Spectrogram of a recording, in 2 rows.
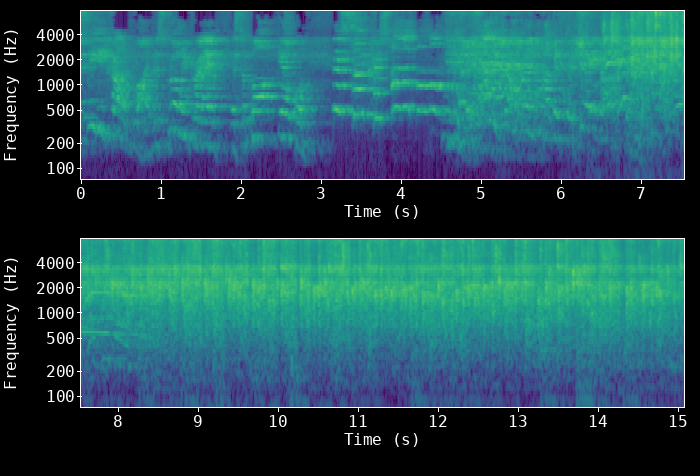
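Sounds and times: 
speech: 0.0s - 7.2s
laughter: 4.0s - 8.4s
audience applause: 6.2s - 15.0s.

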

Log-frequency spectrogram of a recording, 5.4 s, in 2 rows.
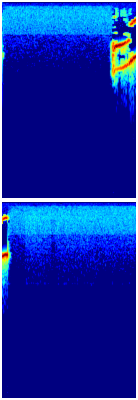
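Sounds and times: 
canary rolling trill song: 2.2s - 2.8s.

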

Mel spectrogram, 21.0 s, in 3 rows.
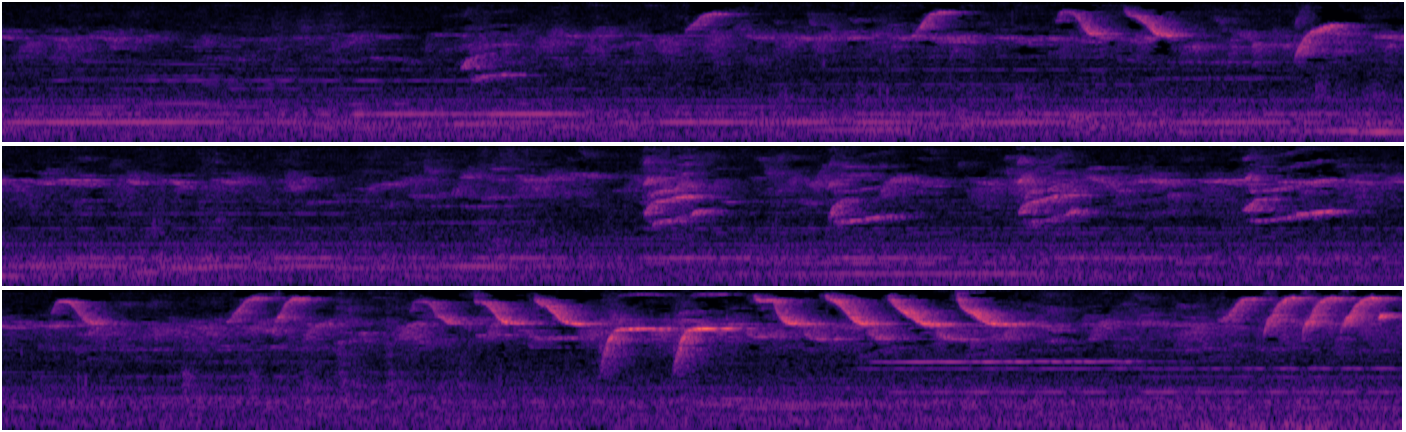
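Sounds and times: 
Spanish Timbrado canary singing long rolling song: 0.0s - 21.0s.

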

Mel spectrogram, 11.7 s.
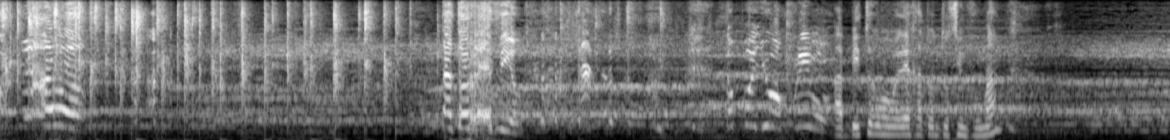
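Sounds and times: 
hand clapping: 0.0s - 4.7s, 5.4s - 6.8s
laughter: 1.1s - 2.4s, 4.9s - 7.1s
speech: 4.6s - 5.4s, 7.8s - 10.2s.

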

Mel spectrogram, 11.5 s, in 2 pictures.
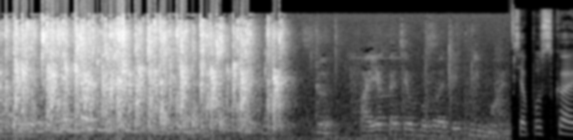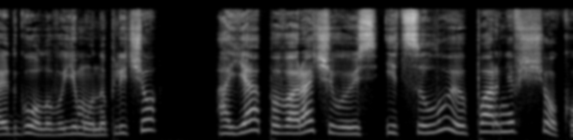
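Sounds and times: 
loud dense applause: 0.0s - 3.0s
speech: 3.6s - 11.4s.

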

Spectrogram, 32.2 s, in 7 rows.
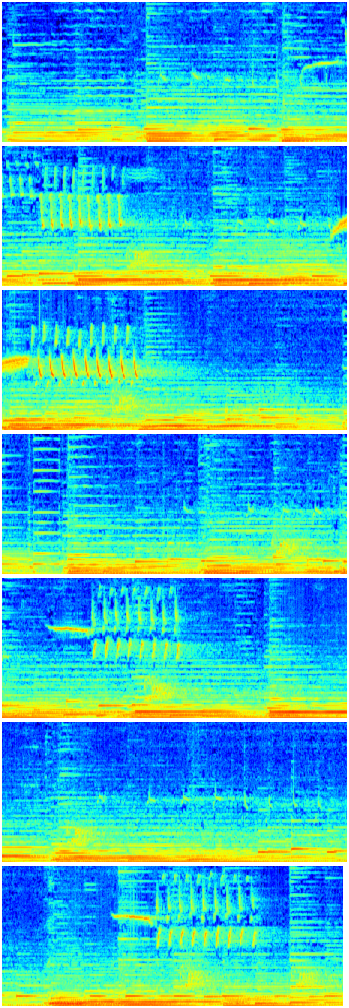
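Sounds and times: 
melodic instrumental music with sustained tones and deep bass: 0.0s - 32.1s
bird trills and chirps: 1.0s - 12.2s, 13.1s - 32.1s.

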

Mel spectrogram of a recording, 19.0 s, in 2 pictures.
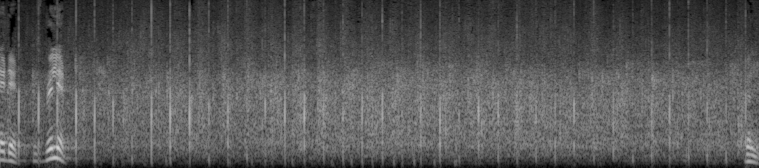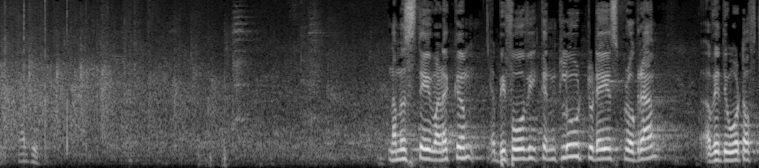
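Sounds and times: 
speech: 0.0s - 1.0s, 9.3s - 10.1s, 14.4s - 18.9s
audience applause: 0.0s - 12.8s.

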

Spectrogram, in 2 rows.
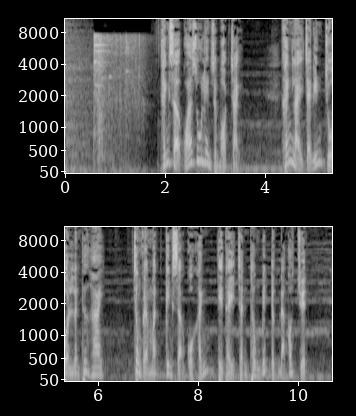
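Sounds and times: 
flower vase and incense bowl shattering on a brick floor: 0.5s - 1.9s
speech: 1.9s - 3.6s, 4.3s - 6.2s, 6.7s - 10.3s.

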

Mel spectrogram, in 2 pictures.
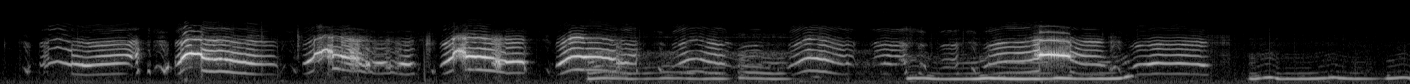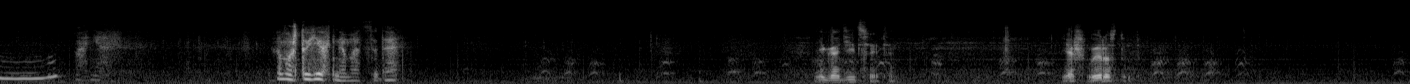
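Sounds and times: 
low steady hum: 0.0s - 28.1s
baby crying in loud high-pitched wailing bursts: 0.2s - 12.2s
speech: 17.2s - 18.2s, 22.5s - 23.2s, 24.7s - 25.6s.

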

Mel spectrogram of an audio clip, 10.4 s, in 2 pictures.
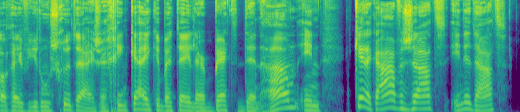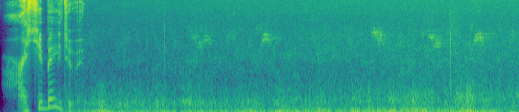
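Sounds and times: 
speech: 0.0s - 6.4s
distant thunder rumbling: 5.7s - 10.3s.

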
